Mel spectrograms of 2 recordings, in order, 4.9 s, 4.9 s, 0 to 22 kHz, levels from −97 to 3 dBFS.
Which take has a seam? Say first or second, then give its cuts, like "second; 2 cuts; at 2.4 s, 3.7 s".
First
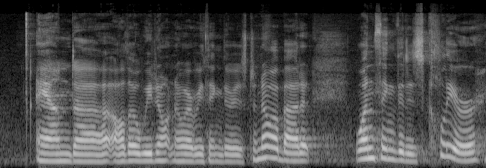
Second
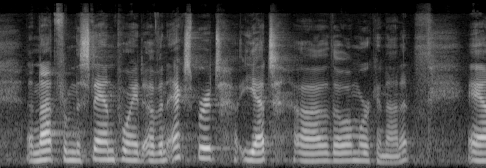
second; 1 cut; at 2.9 s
